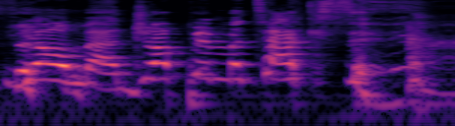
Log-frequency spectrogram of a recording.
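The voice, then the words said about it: Bad put-on Jamaican accent. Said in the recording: “he had the worst Jamaican accent ... He was definitely a white guy.”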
